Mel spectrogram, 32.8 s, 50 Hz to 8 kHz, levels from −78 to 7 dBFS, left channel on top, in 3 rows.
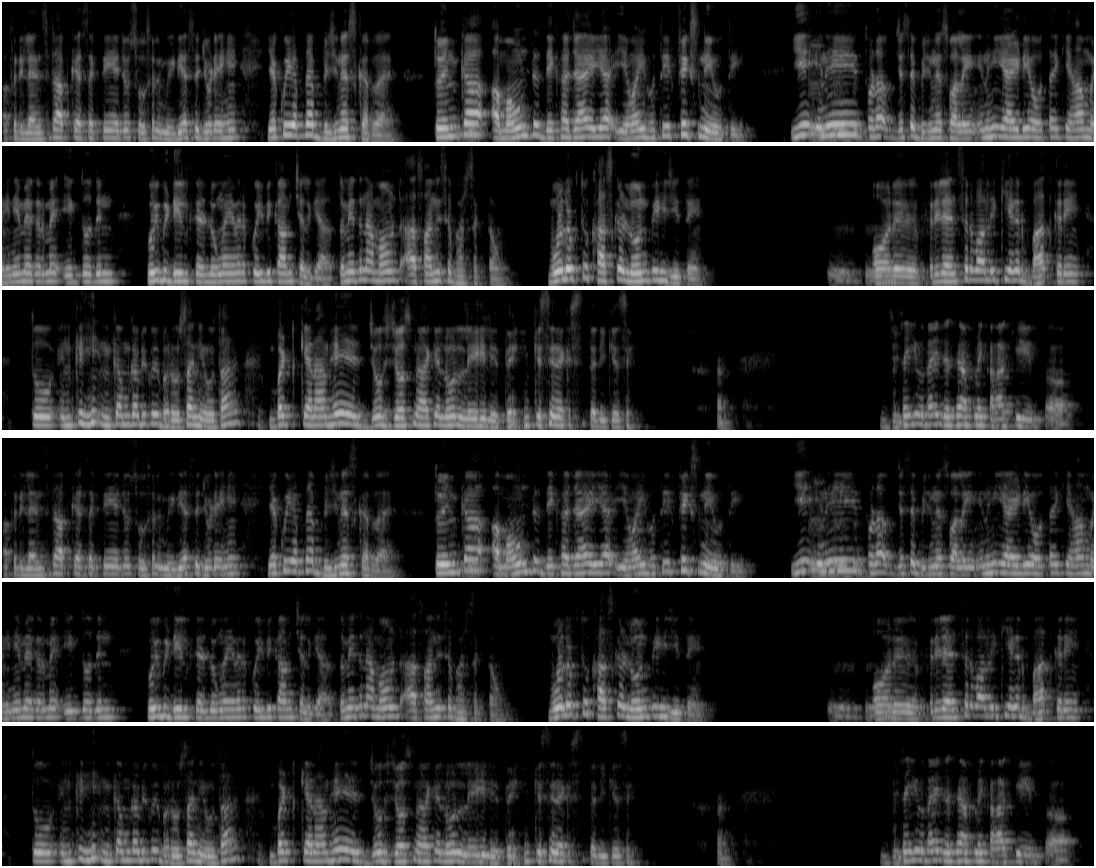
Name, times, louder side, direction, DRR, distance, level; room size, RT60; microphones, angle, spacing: voice 1, 0.0-2.4 2.7-3.9 4.3-7.4 7.9-12.0 12.4-16.0 16.4-17.9 19.6-21.7 22.1-28.1 30.6-30.8, left 3 dB, 75° left, 0.6 m, -28 dB
voice 2, 8.1-8.6 17.4-17.6 19.2-20.2 29.0-29.3 30.7-32.5, left 1 dB, 60° left, 1.5 m, -34 dB
7.6 x 4.9 x 2.6 m
head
